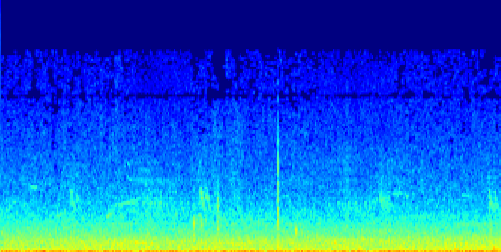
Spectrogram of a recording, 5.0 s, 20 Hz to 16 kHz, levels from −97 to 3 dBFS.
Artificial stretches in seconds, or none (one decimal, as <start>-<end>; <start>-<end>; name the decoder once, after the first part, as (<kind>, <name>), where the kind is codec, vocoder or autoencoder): 1.3-1.9 (codec, SNAC); 3.2-3.9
